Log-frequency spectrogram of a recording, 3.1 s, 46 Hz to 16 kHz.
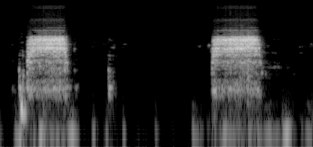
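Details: At the nest at 9:14 PM on 9 April 2012, an owl passing rabbit prey to its mate gives two drawn-out, harsh hissing screeches about a second and a half apart.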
